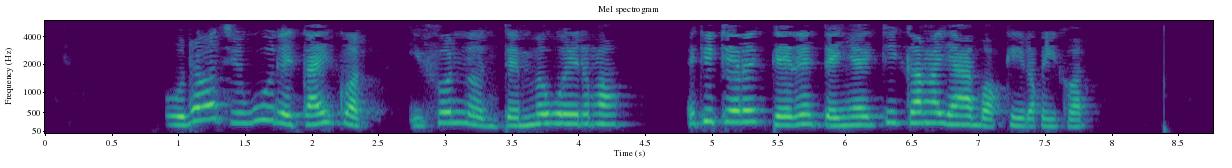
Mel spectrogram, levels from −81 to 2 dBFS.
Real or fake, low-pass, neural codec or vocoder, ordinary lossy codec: fake; 5.4 kHz; codec, 16 kHz in and 24 kHz out, 1.1 kbps, FireRedTTS-2 codec; MP3, 24 kbps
